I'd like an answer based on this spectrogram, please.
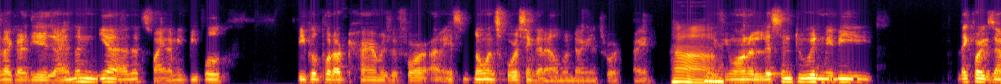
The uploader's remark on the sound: The original trio gets back together on ZOOM to talk about all things and everything!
